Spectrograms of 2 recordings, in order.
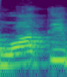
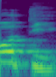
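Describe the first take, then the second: First: ওয়াতি begun with a spread, open "aw"; wrong open vowel. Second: অতি said "o-ti", lips rounded; rounded closed vowel. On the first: Teacher showing students the wrong form, open-vowel ওয়াতি. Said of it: "আমরা কিন্তু এটা ওয়াতি বলি না". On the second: Teacher giving students the correct form, round "o" in অতি. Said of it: "আমরা বলি অতি". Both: Shown as a demonstration.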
